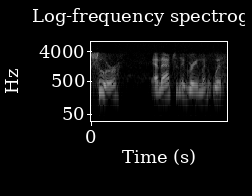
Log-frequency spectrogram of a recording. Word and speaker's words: Sur: Native pronunciation of Tyre is Sur, and that's in agreement with the East Indian sun god Surya, who's the son of Kanjapa, their version of Sidon.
